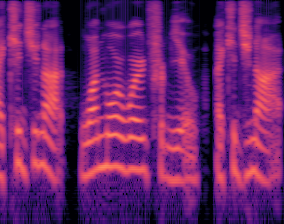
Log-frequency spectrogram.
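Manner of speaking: stern, angry, fed-up tone. Retelling a husband's warning during a storm: imitating an angry husband. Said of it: "He was so mad".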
